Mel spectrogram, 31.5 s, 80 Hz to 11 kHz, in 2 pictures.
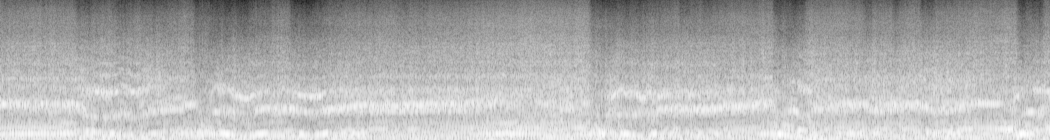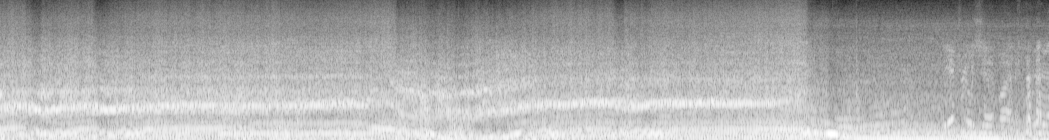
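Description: LS V8-swapped BMW E30 drifting, heard from inside the cabin: the engine revs rise and fall again and again while the tires give a steady, high squeal. About two seconds before the end the squeal stops and the engine winds down as the car comes off the throttle.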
